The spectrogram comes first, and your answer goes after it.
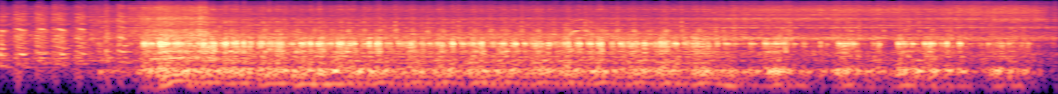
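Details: Engine first start after head gasket, reconditioned head, water pump and hose replacement: catches and settles to idle with a thin high squeal for the first few seconds, then fades; runs a bit rough.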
